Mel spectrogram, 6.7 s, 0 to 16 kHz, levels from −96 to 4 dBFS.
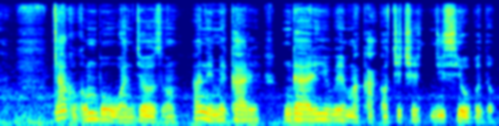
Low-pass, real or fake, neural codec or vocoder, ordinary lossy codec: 14.4 kHz; real; none; none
